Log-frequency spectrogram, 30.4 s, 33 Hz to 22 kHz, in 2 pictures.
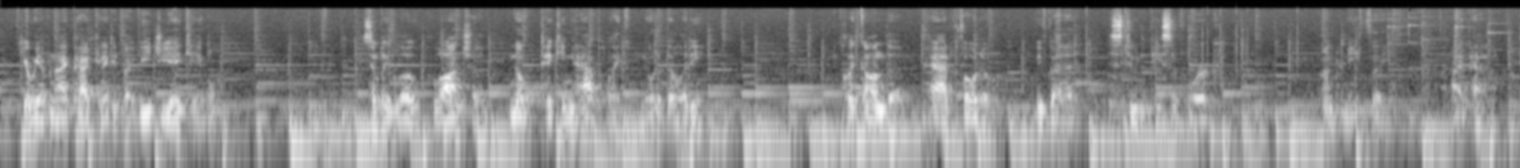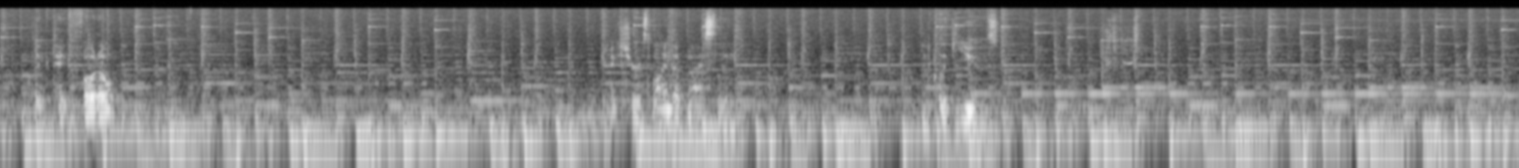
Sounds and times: Music: 0.0 - 30.3
Speech: 0.2 - 2.3, 3.6 - 7.1, 8.4 - 12.2, 13.2 - 16.4, 21.2 - 22.6, 24.4 - 25.3
Single-lens reflex camera: 26.2 - 26.6.

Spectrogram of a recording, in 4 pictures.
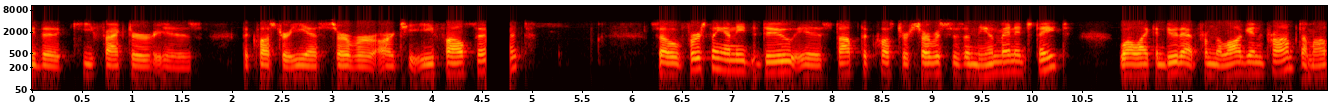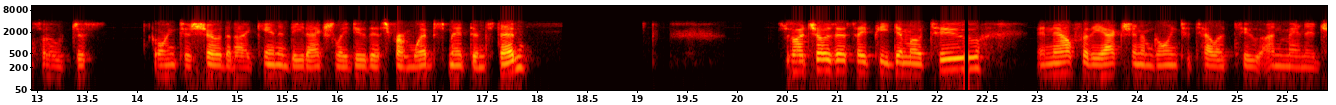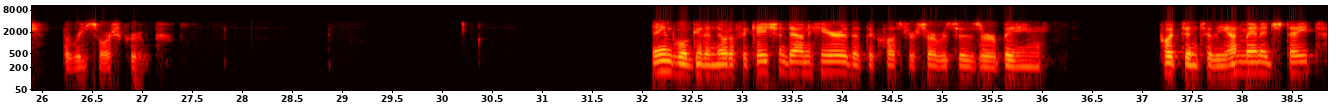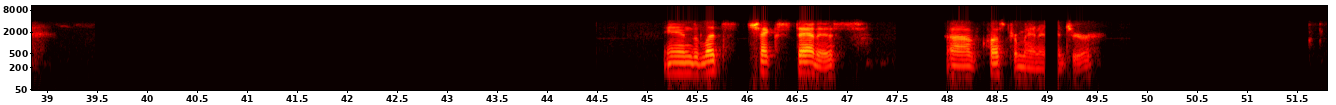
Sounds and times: Speech: 0.0 - 5.0, 6.2 - 18.0, 20.4 - 27.3, 32.1 - 36.1, 37.2 - 39.0, 45.2 - 47.3, 48.0 - 49.6.

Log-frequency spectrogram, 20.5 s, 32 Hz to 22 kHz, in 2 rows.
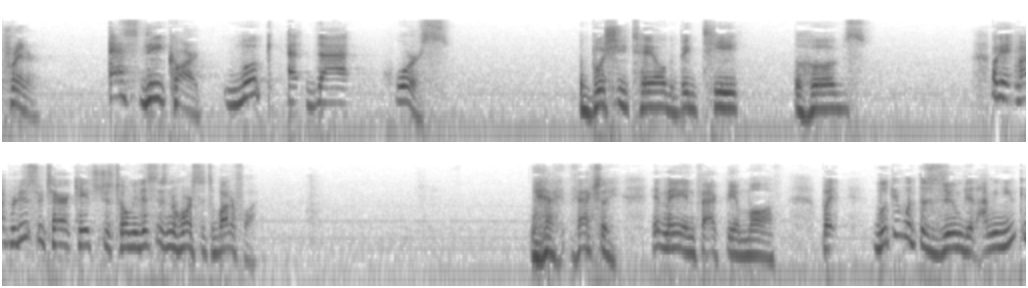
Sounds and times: Speech: 0.0 - 0.4, 1.0 - 4.6, 5.8 - 8.7, 9.9 - 12.8, 15.6 - 20.4.

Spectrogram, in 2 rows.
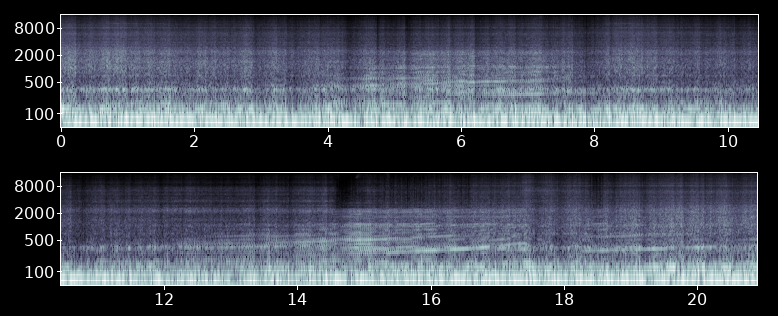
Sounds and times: Car: 0.0 - 20.9.

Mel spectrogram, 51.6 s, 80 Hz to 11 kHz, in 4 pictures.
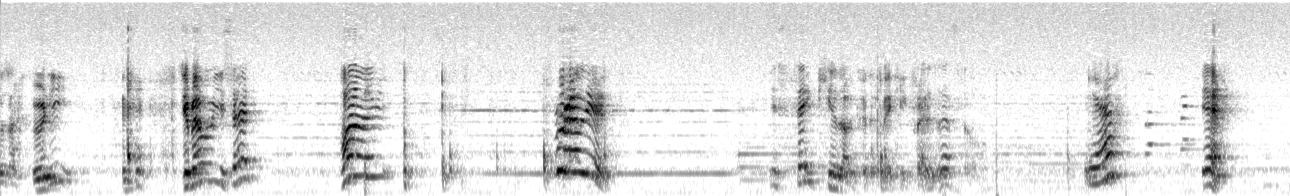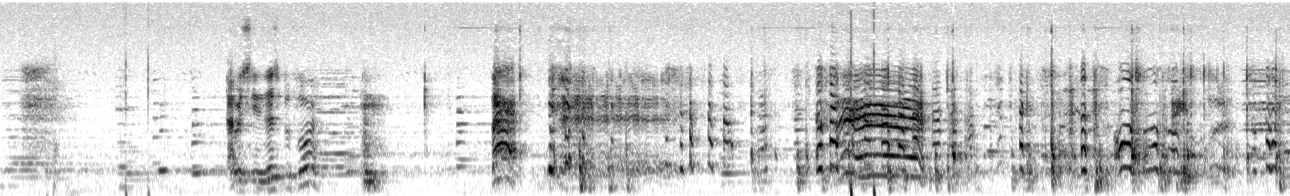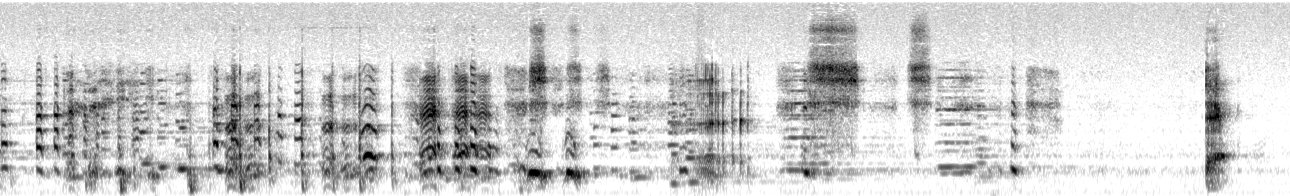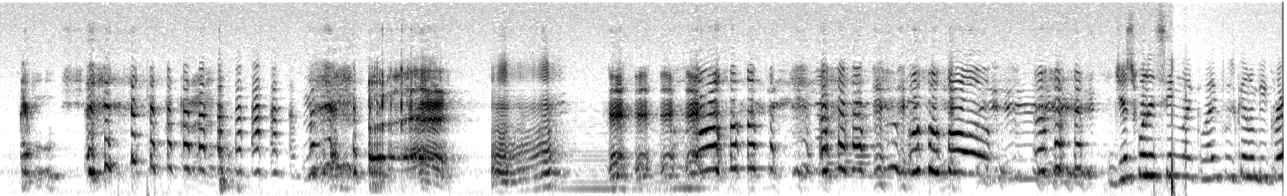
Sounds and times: Fart: 32.7 - 33.4, 37.8 - 38.2, 42.4 - 45.6.

